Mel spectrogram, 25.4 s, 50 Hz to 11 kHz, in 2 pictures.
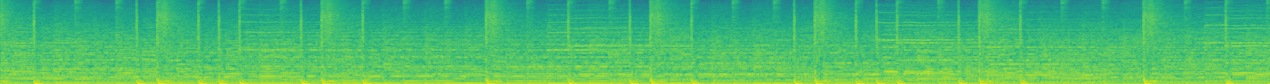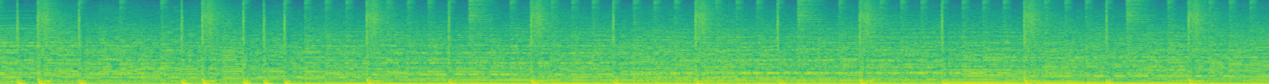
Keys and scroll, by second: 6.7 shift+a, 9.3 `, 10.5 Tab, 11.4 alt+z, 13.5 Tab, 14.9 s, 16.6 shift+., 17.1 s, 20.8 Tab, 25.2 3.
